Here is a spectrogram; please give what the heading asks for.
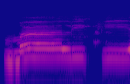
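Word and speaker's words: مالِكِ: Di sini mimnya itu fathahnya itu ada mad thobi'i dibaca dua harakat. Maliki yaumiddin. Beda dengan seperti ini. Anas mali. Beda kan mimnya kan. Nah, ini fathah biasa saja.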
